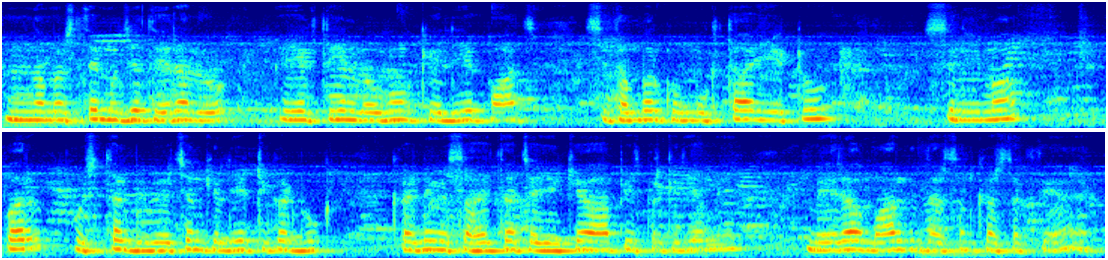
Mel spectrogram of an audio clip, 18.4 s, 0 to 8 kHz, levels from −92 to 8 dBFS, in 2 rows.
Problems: constant background noise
